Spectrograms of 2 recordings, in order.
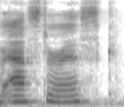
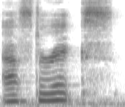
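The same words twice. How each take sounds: First: The word ends with an 'sk' sound. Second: The word ends with a 'ks' sound. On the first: The speaker calls it right. "instead of" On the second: The speaker calls it wrong. "such a fucking pet peeve when people say"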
